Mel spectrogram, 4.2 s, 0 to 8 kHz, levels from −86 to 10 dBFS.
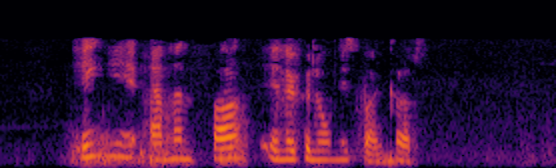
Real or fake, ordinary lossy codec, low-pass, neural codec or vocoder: real; AAC, 16 kbps; 7.2 kHz; none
